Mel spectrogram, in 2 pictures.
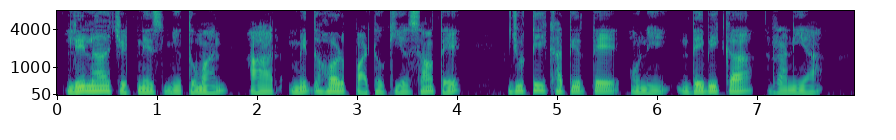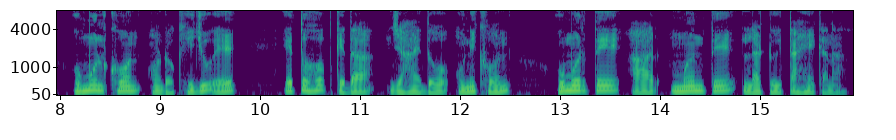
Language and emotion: Santali, neutral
